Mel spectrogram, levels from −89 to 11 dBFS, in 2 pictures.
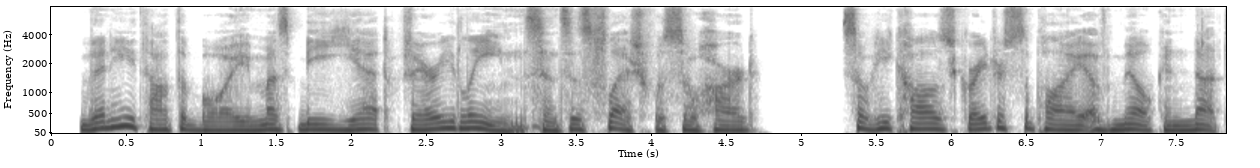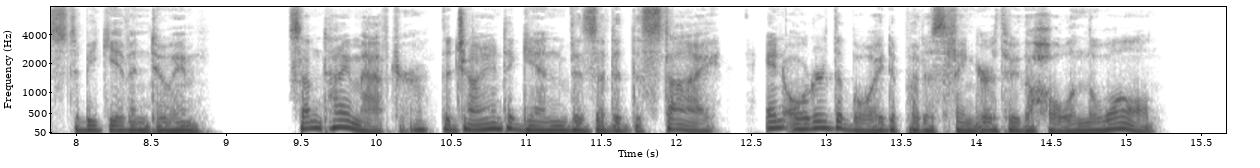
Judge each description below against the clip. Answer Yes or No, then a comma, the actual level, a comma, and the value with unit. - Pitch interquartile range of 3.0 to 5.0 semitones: Yes, average, 4.2 semitones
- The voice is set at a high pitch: No, low, 110 Hz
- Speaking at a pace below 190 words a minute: No, fast, 205 wpm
